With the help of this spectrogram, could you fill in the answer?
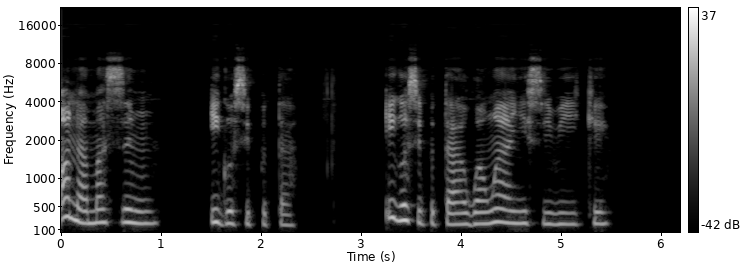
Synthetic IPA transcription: ɔ˦na˨ma˦sɪ˦m̩˦ | ɪ˦ɡo˨si˨pʊ˨ta˨ | ɪ˦ɡo˨si˨pʊ˨ta˨a˨ɡʷa˨ŋʷaː˦˨ɲɪ˦si˨ɾi˦i˦ke˦

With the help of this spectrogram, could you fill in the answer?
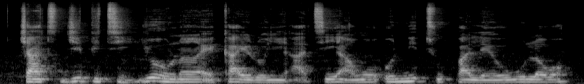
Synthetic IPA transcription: t͡ʃa˧td͡ʒi˦pi˧tʰi˨joː˦˨ɾ̃ã˧ɛ̰˨ka˧i˨ɾo˨j̃ĩ˨a̰˨ti˧a˨w̃ɔ̃˧ʔo˧nĩ˦tʰu˦k͡pa˧lɛ˨o˧wo˦lɔ˦wɔ˦

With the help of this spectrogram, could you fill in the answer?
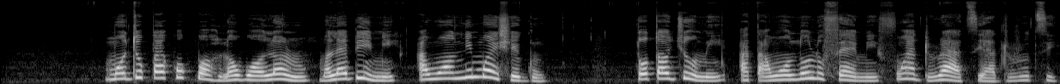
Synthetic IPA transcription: mo˧du˦k͡pɛ˦ko˦k͡pɔ˦˨lɔ˨˧˦wɔ˧ɔ˧lɔ˦ɾ̃ũ˧mɔ̃˨˧˦lɛ˦bi˦˨mĩ˧˦ | a˨w̃ɔ̃˧nĩ˦mɔ̃˦e˦˨ʃe˨ɡũ˨ | to˦tɔ˦d͡ʒu˦˨mĩ˧a˨ta˨w̃ɔ̃˧lo˦lu˦˨fɛ˦˨mĩ˧fũ˦a˦˨dũ˨˦ɾa˦a˨ti˧a˨du˨˦ɾo˦ti˦˨

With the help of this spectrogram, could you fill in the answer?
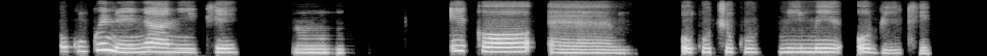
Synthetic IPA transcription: o˨kʷu˨kʷe˦ne˨ɲa˦ni˦kʰe˦ | m̩˨ | ɪ˦kɔ˦ɛ˨ | o˨kʷu˨t͡ʃu˦kʷu˦ | ni˦me˦o˦bi˨i˦kʰe˦

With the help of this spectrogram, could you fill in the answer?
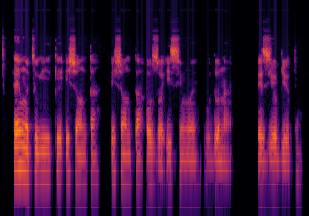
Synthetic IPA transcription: he˦ŋʷe˨tu˦ɣi˦ke˦ʔɪ˦ʃɔ˦n̩˦ta˦ | ɪ˦ʃɔ˦n̩˦ta̰˦ʔʊ˦zɔ˨ʔi˦si˦ŋʷe˦u˦˨do˦na̰˨ | e˦zi˦o˦bi˨u˨tɔ˦

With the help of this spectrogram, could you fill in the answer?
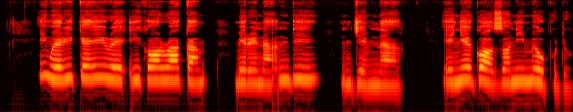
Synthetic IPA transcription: i˦ŋʷe˨ɾi˦ke˦i˦ɾe˦ʔi˦kɔ˦ɾʊ˦a˦ka˦ | me˨ɾe˨na˨n̩˦dɪ˦ | n̩˨d͡ʒe˨m̩˨na˨ | e˨ɲe˦ɡɔ˦˨zɔ˦ni˦me˦o˨po˨do˨

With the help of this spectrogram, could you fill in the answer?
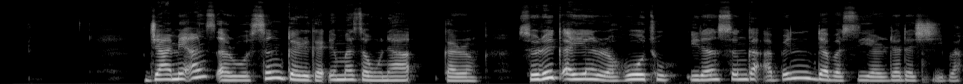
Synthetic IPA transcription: d͡ʒaː˨mɪ˨ʔɐ˦nsʼɐ˨ɽoː˦sʊ˦ŋɡɐ˨rɡɐ˨ɗe˦mɐ˦zɐ˨wnaː˦ | ɡ̥ɐ˨ɽɪ˦ŋ | su˨ɾɪ˦kʼa˨jɪ˦nɾɐ˨ɦoː˦tʰoː˨ʔɪ˨dɐ˦nsʊ˦ŋɡa˦ʔa˨bɪ˦nda˨ba˨su˦jɐ˨rda˦da˨ʃi˦ba˦ʔ

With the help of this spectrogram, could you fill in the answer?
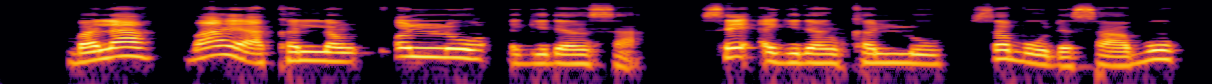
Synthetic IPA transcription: bɐ˨laː˦baː˦ja˨kɐ˦lːɔ˦ŋkʷʼɐ˦lːoː˦ʔa˨ɡʲɪ˦dɐ˦nsa̰˨ʔ | sa˦jʔa˨ɡʲɪ˦dɐ˦ŋkɐ˦lːoː˦sɐ˦boː˨da˨saː˨boː˦

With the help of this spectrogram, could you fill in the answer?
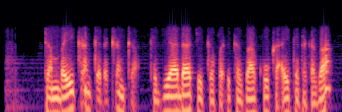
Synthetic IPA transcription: tɐ˨mbɐ˨jiː˦kɐ˦˨ŋka˨da˨kʰɐ˦ŋka̰˨ka˨d͡ʒɪ˦jaː˦daː˦t͡ʃeː˨ka˨ɸɐ̰˨ɗi˦kɐ˨zaː˦kʷoː˦ka̰˨ʔa˦jkɐ˨ta˨kɐ˨zaː˦

